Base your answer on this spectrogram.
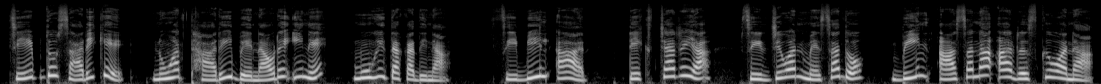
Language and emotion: Santali, surprised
